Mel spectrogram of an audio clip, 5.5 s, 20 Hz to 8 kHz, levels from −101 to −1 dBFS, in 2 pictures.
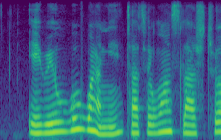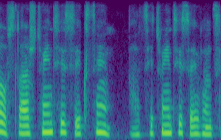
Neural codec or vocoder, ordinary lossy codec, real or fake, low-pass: none; Opus, 32 kbps; real; 7.2 kHz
